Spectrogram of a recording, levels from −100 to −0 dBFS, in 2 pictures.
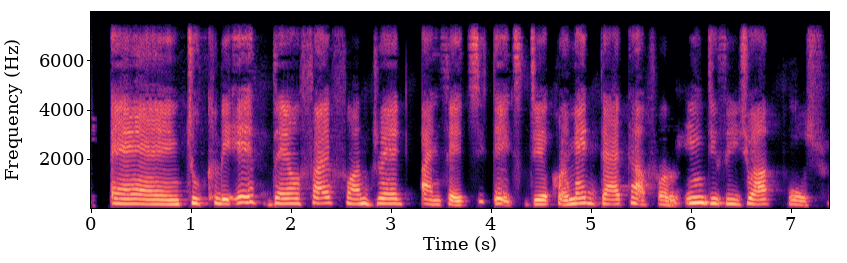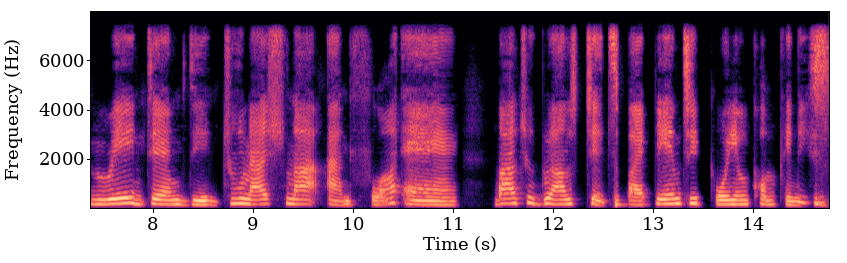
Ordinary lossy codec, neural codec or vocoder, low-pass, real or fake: none; codec, 24 kHz, 0.9 kbps, WavTokenizer, medium music audio release; 7.2 kHz; fake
